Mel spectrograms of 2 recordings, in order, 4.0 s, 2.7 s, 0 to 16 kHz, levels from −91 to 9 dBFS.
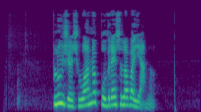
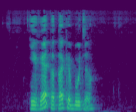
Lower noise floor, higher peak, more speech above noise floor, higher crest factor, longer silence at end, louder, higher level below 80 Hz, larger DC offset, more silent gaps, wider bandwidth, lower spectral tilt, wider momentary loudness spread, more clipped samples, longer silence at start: first, -73 dBFS vs -64 dBFS; about the same, -6 dBFS vs -8 dBFS; first, 54 dB vs 40 dB; about the same, 16 dB vs 20 dB; about the same, 0.95 s vs 0.85 s; first, -20 LUFS vs -24 LUFS; second, -76 dBFS vs -64 dBFS; neither; neither; about the same, 11 kHz vs 11.5 kHz; about the same, -4.5 dB/octave vs -4 dB/octave; first, 14 LU vs 11 LU; neither; first, 1.05 s vs 0.6 s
